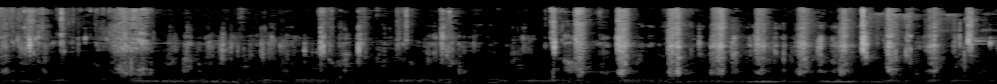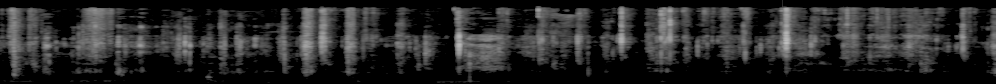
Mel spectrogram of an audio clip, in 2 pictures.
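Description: Close-miked eating by hand: chewing and wet mouth clicks, with sharp irregular smacks as a mouthful of rice and mutton liver curry is eaten. A low steady hum runs underneath and stops near the end.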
